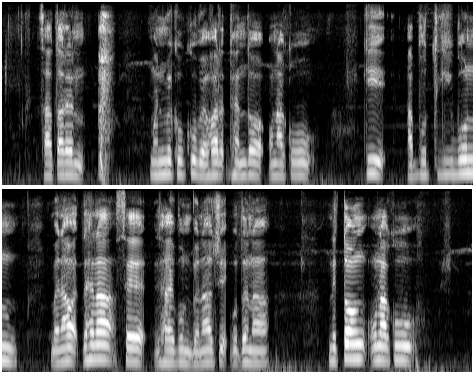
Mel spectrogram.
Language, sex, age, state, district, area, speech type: Santali, male, 30-45, West Bengal, Paschim Bardhaman, rural, spontaneous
